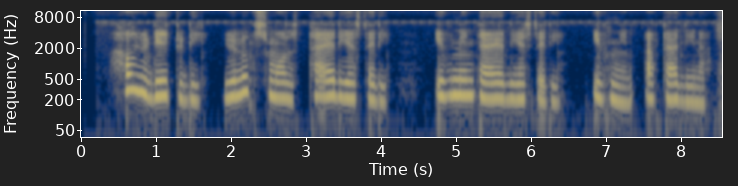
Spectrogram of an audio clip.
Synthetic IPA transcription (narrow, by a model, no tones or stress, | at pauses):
hawjudetude | juluksmɔltʰajadjɛstʰade | ivnĩntajadjɛstəde | ivnĩnʔaftʰadĩna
